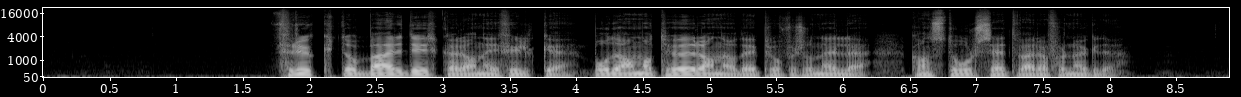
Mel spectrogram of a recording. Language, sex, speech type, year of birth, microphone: Norwegian, male, read, 1951, Sennheiser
